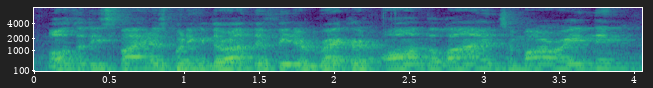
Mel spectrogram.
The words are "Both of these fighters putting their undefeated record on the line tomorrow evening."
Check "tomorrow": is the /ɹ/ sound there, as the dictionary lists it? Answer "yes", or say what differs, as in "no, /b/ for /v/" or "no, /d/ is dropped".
yes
